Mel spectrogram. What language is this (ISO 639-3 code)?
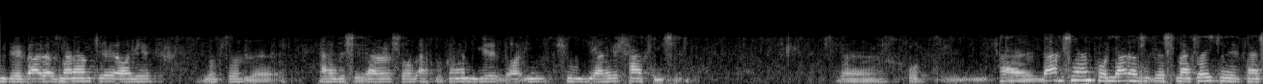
fas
